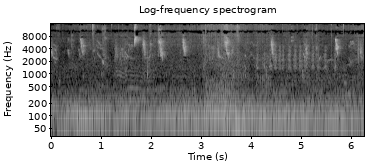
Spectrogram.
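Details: In an aviary holding zebra finches, major goldfinches, gouldian finches and long-tailed finches, several finches give short, high chirps and brief rising notes scattered irregularly over a steady low rumble.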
